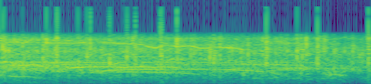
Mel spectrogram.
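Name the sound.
record-setting crowd at rally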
